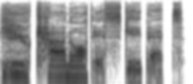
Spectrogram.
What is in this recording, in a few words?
Female Dwarf Trigger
